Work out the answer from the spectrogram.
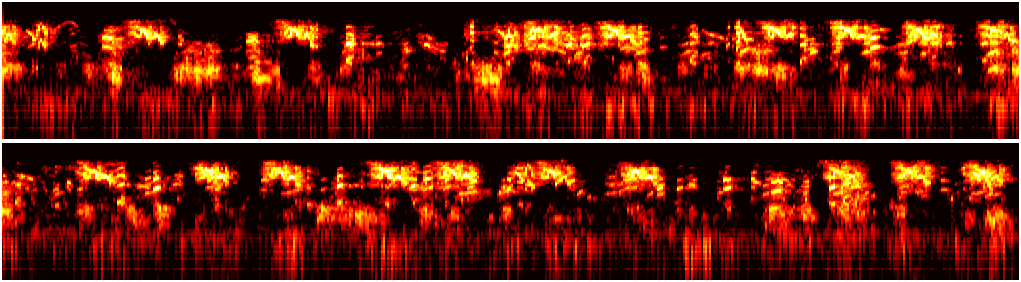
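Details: Dense, almost continuous scolding from black-winged stilts at Doñana: harsh, high notes tumbling over each other several times a second, forming an agitated chatter.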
